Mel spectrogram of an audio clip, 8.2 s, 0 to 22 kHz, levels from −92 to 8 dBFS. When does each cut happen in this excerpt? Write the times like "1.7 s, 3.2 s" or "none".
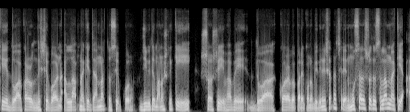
6.8 s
